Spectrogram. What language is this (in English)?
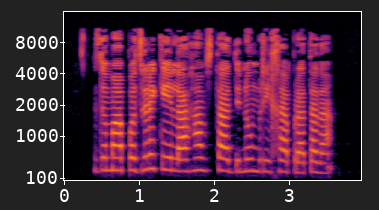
Pashto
